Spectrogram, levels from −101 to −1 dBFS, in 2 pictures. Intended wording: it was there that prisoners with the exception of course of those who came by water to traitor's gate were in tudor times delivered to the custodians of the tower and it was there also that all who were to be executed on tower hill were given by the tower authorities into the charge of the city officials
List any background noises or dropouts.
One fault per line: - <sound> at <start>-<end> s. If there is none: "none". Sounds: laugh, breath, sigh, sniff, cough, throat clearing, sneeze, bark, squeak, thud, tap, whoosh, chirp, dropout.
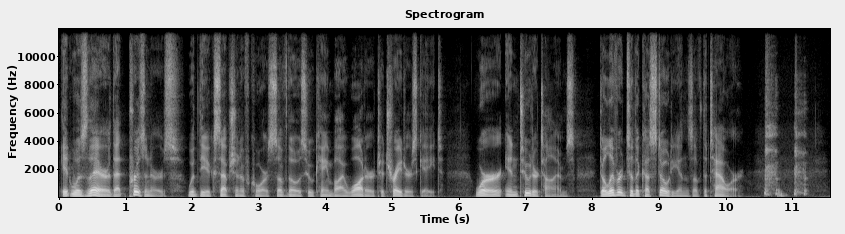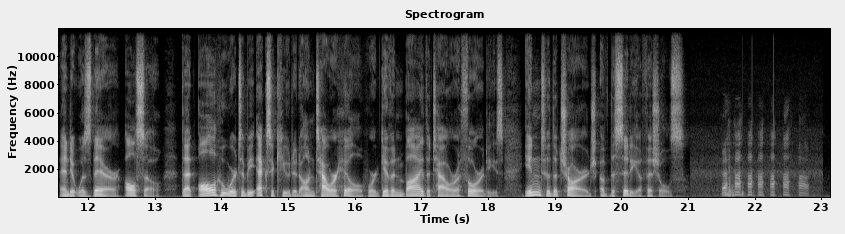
- cough at 10.6-11.3 s
- laugh at 21.5-22.8 s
